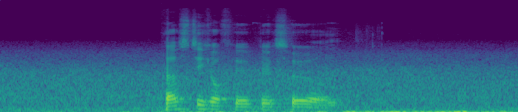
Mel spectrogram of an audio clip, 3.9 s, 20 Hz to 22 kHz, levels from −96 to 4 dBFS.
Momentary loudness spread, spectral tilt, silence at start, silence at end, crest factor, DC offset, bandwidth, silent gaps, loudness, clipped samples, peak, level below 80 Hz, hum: 15 LU; -7.5 dB/octave; 0 s; 0 s; 18 dB; under 0.1%; 9.2 kHz; none; -26 LUFS; under 0.1%; -6 dBFS; -32 dBFS; none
